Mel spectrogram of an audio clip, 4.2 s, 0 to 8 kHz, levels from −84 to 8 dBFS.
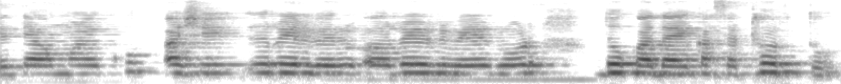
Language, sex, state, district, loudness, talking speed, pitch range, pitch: Marathi, female, Maharashtra, Pune, -31 LUFS, 140 wpm, 265-285 Hz, 270 Hz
